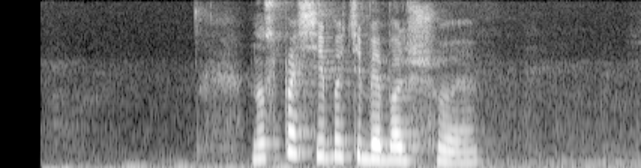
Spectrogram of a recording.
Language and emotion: Russian, neutral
